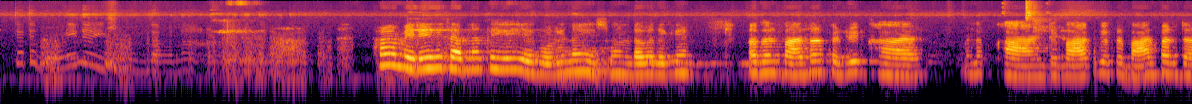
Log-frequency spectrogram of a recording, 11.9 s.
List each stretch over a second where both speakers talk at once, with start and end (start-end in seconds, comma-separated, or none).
none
